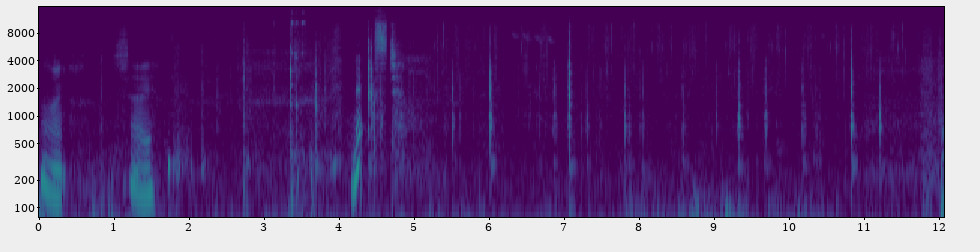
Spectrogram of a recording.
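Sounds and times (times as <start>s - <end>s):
plastic parts and tools clicking: 2.2s - 11.8s.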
